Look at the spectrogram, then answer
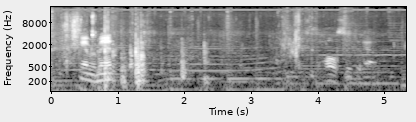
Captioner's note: water splashing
